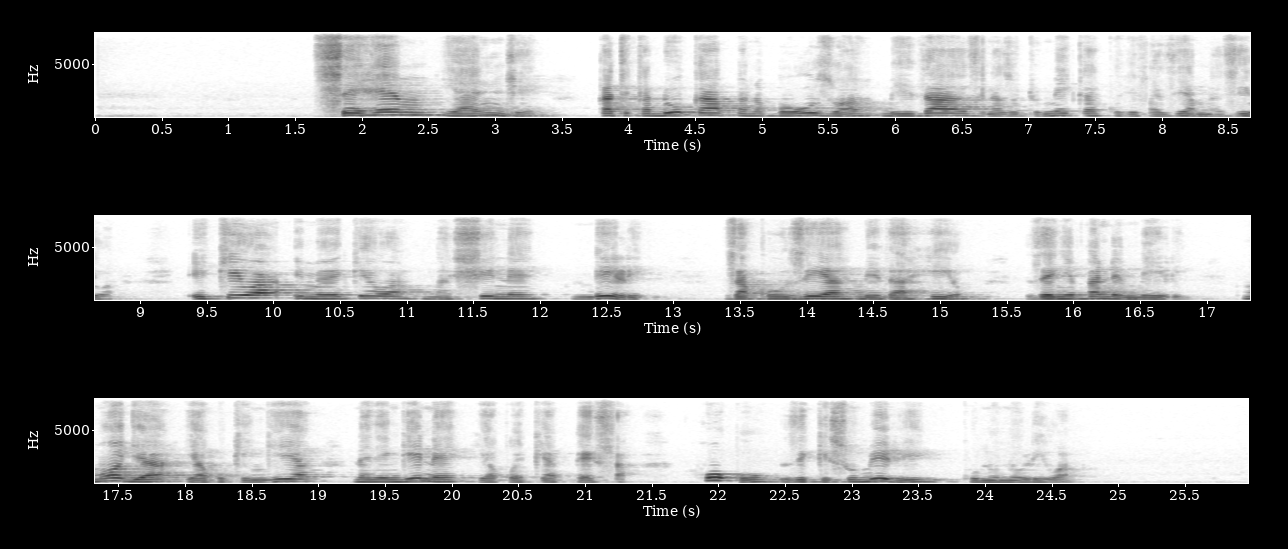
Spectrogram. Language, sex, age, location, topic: Swahili, female, 25-35, Dar es Salaam, finance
